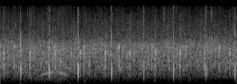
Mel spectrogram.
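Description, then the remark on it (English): On a cold, rainy day, an audience breaks into steady, sustained applause, giving the Lord a big hand, a dense patter of many hands clapping at an even level throughout, with a faint voice rising briefly beneath it. “Come on, you want to clap? Give the Lord a big hand.”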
